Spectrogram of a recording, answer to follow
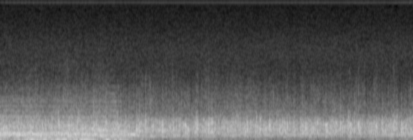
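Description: A band plays a held final chord of a dance number, which ends about two seconds in. Studio audience applause follows.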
